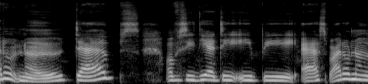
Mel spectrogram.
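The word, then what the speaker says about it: D.E.B.S.: D E B S but I don't know is it I think it's pronounced Debs actually.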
